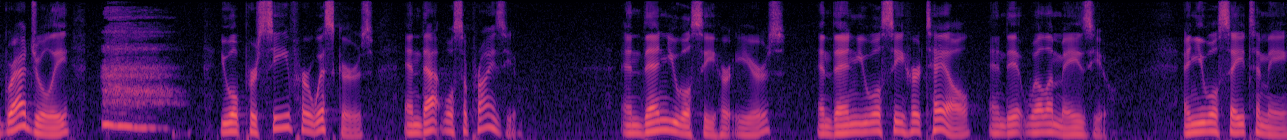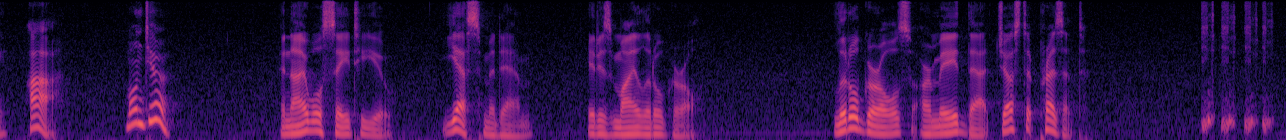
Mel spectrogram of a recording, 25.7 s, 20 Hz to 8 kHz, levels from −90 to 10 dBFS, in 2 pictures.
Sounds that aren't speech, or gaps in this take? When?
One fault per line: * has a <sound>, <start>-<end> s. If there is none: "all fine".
* has a sigh, 1.0-1.9 s
* has a laugh, 24.9-25.6 s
